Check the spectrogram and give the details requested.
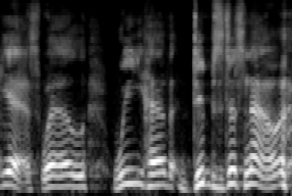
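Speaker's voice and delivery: slow, measured British brush-off; mock-British, slow and dismissive; smug British official. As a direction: play an unbothered colonial official, drawn out. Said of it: "the British are like".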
